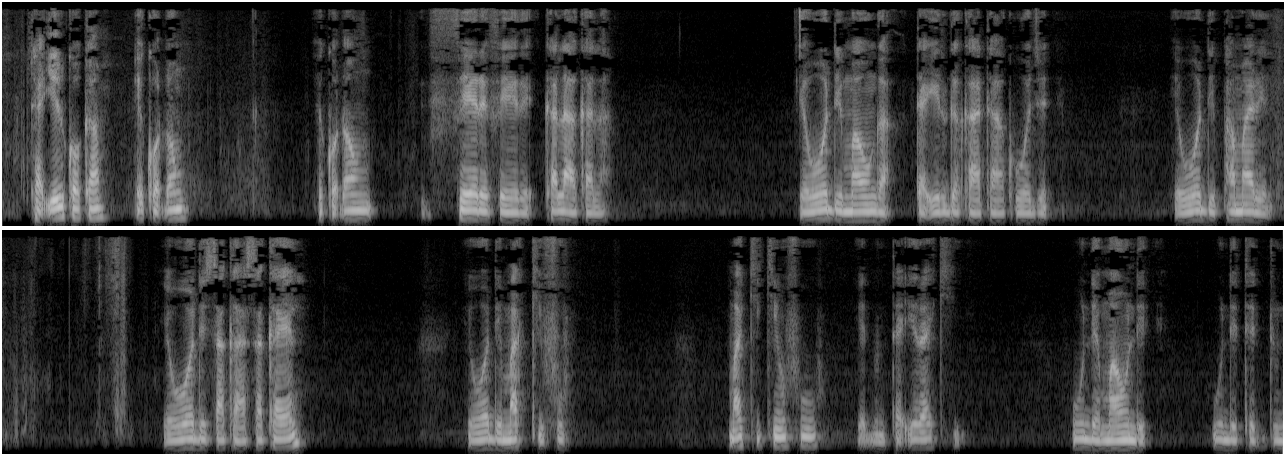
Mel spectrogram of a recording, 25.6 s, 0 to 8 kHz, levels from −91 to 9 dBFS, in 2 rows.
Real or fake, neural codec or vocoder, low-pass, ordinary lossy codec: real; none; 7.2 kHz; MP3, 32 kbps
